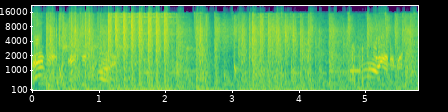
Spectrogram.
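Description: Sustained automatic gunfire in the action game Terminator Dark Fate Defiance, loud and rapid with dense overlapping bursts, with voices shouting in the middle of the battle.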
